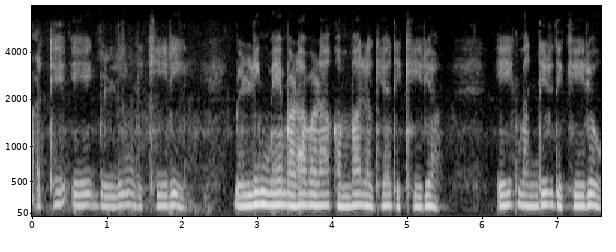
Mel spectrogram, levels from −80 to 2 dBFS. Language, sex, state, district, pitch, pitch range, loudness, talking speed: Rajasthani, female, Rajasthan, Nagaur, 155 Hz, 150-165 Hz, -16 LUFS, 110 wpm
